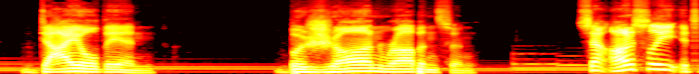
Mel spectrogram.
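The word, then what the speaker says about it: Bijan: I already got the pronunciation dialed in. Bjon Robinson.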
